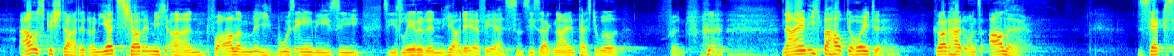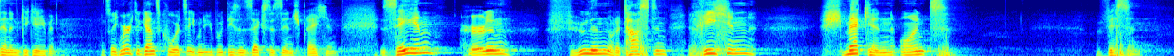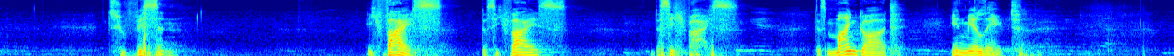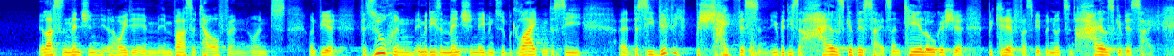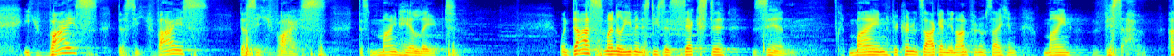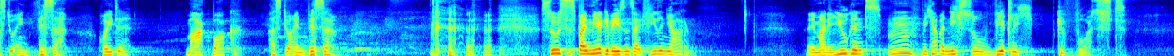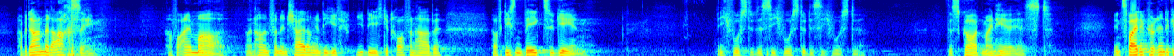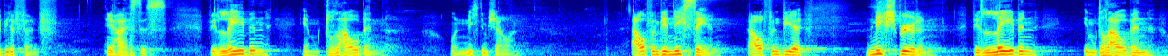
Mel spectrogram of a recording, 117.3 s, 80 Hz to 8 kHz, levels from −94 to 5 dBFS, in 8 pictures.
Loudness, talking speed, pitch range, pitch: -23 LUFS, 120 wpm, 125-165 Hz, 140 Hz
